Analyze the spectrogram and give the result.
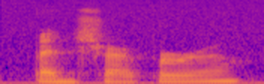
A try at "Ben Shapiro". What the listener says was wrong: it's Shapiro. There's no R there. Sharpiro.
